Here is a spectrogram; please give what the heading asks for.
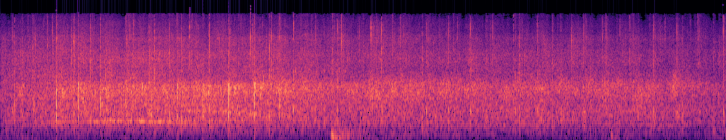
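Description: Sustained, dense applause from a sizeable audience for the school music group fills the whole stretch, steady and fairly loud with no one speaking over it, easing only slightly toward the end.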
